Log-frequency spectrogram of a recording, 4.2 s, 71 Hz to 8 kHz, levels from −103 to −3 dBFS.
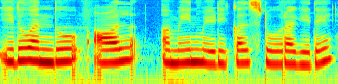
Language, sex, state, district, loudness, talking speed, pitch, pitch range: Kannada, female, Karnataka, Bidar, -14 LUFS, 100 wpm, 245 Hz, 230-260 Hz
